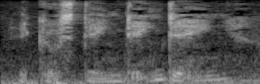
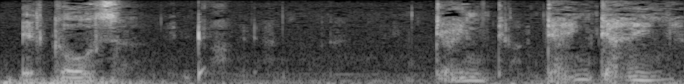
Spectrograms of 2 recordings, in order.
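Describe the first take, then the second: First: It is said in the speaker's usual accent. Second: It is said in a put-on Australian accent.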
